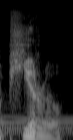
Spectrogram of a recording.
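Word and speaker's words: Pierrot: it's pronounced the studio Pirro because the t is silent I found your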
